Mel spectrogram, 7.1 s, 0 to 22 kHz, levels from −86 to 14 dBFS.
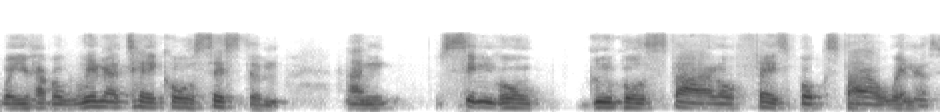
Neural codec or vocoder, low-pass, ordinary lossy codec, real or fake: codec, 16 kHz, 2 kbps, FreqCodec, smaller model; 7.2 kHz; AAC, 48 kbps; fake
